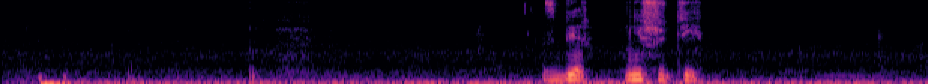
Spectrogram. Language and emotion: Russian, neutral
